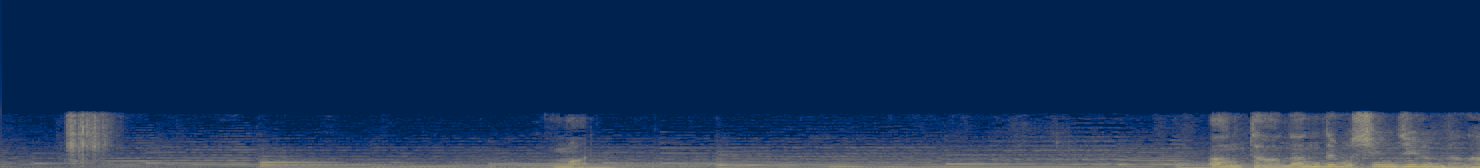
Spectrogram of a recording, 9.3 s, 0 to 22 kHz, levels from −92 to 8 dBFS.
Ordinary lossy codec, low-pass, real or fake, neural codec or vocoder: none; 7.2 kHz; real; none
